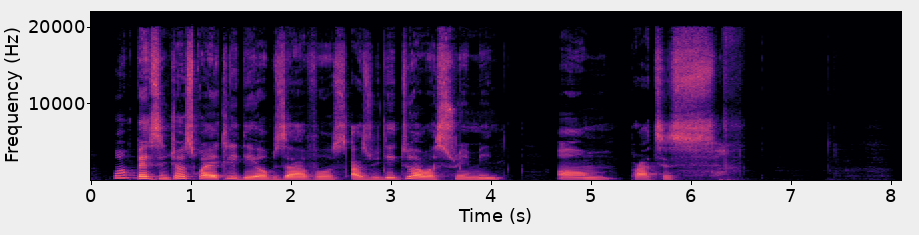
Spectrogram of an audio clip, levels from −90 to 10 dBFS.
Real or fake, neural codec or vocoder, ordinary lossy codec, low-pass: real; none; none; none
